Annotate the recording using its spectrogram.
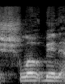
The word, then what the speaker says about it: Schloman: And we have confirmation how to pronounce his last name from the man himself. After, like I told him, I've been mispronouncing it for months now. It is Schloman, and I'm so happy and excited to talk to him.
